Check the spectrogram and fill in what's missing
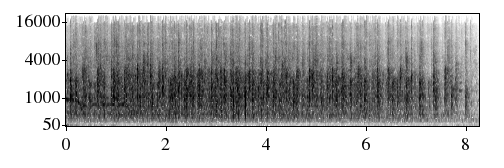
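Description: Sustained audience applause at a Cape Cod Community College pinning ceremony for the funeral service program, a dense, steady wash of many hands clapping that holds through the moment and thins slightly at the end.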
